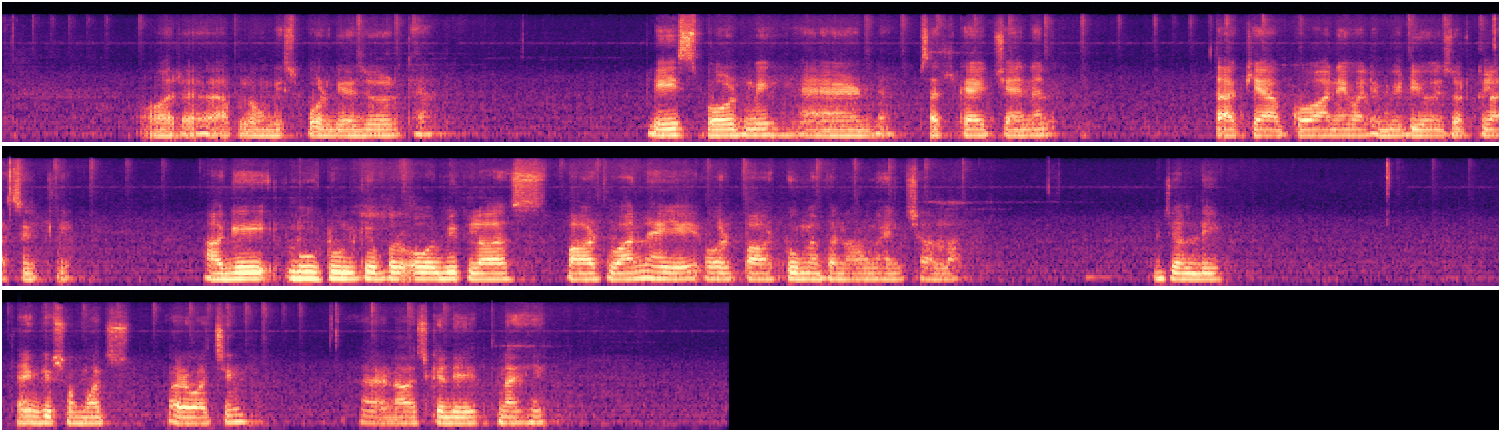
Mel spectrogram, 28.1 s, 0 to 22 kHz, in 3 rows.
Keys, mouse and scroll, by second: 7.1 click.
